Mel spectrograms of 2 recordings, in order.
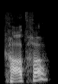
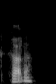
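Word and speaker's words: kadha: lemongrass chai which is kata. Is that how it's pronounced?" Kada. Katada. Is it a hard D? Kada.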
